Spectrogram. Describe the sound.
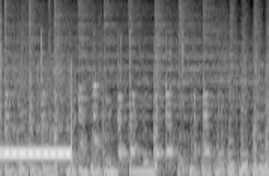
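A telephone call rings out while the caller waits for someone to pick up: a steady electronic tone holds for about a second, then gives way to a busier patterned run of repeated tones at a moderate level.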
